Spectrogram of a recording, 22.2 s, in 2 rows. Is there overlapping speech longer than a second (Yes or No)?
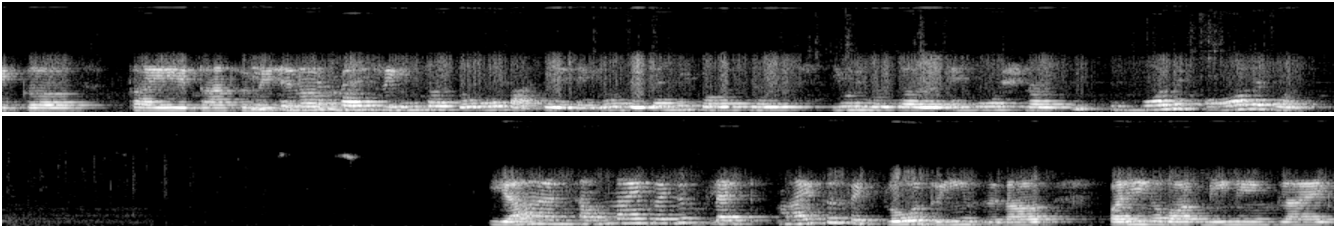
Yes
